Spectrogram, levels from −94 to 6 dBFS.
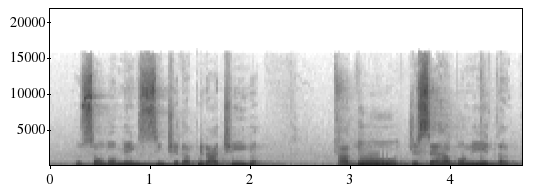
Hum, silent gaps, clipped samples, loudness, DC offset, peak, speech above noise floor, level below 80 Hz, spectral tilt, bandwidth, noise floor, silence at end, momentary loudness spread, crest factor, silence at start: none; none; under 0.1%; -22 LUFS; under 0.1%; -8 dBFS; 26 dB; -32 dBFS; -5.5 dB/octave; 16 kHz; -46 dBFS; 0 s; 9 LU; 12 dB; 0 s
